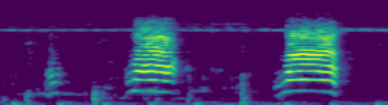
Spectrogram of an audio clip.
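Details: Farm goat during a birth on a family farm, bleating twice: two loud, wavering, strongly harmonic bleats about a second and a half apart, over a steady high electronic whine and soft rhythmic low thumps of background music.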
